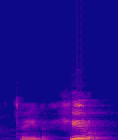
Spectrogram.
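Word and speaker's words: Tyler Herro: okay number nine done tyler hero taylor hero that's how you say it yeah i don't know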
